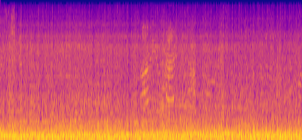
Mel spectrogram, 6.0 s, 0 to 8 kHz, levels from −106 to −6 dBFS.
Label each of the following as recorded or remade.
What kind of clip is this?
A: recorded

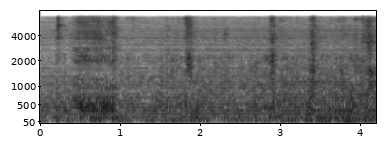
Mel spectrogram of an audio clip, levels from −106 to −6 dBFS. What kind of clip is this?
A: remade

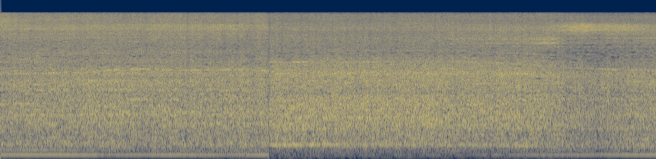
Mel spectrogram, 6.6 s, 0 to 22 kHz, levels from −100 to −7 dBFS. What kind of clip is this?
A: remade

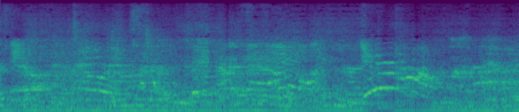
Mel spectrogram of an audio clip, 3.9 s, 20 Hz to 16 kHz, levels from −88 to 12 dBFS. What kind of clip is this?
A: remade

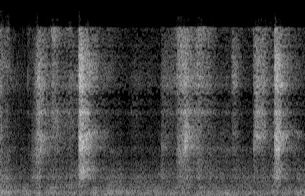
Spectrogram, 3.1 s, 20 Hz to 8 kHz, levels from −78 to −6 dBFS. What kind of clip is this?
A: remade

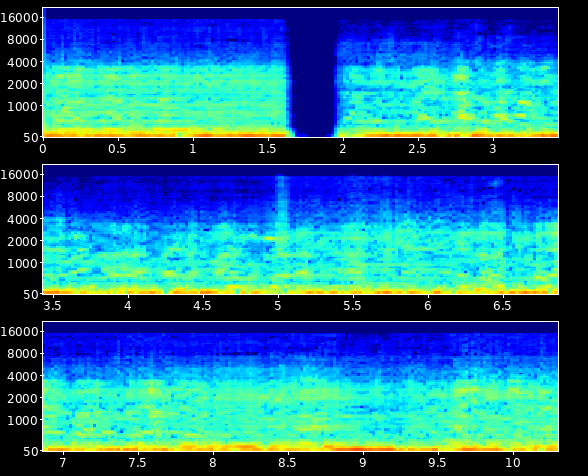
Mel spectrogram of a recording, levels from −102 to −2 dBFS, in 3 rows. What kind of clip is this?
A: remade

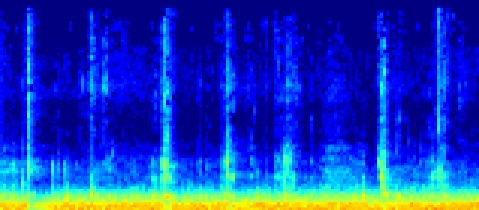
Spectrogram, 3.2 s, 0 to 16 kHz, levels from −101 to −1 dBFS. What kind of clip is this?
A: recorded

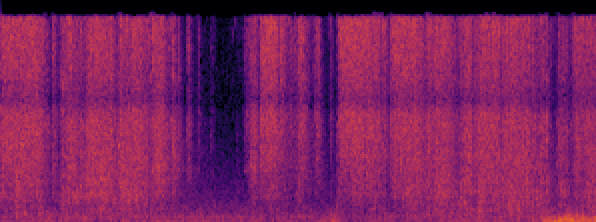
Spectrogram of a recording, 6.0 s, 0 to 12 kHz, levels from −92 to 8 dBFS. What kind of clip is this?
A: recorded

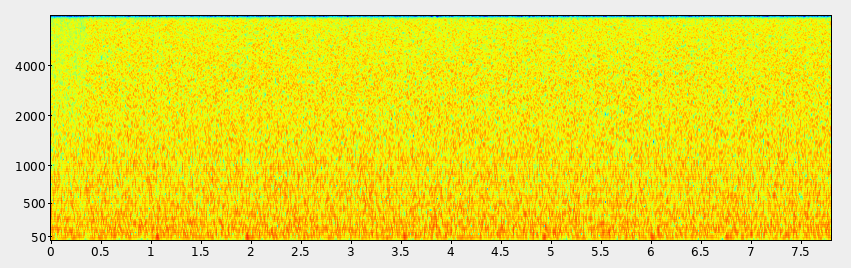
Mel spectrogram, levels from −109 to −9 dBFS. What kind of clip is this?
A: remade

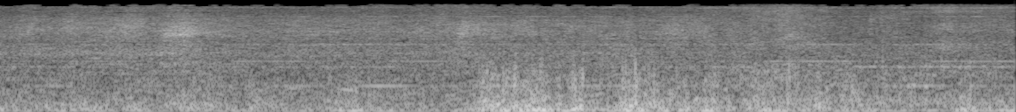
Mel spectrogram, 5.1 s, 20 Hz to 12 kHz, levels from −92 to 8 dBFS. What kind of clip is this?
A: recorded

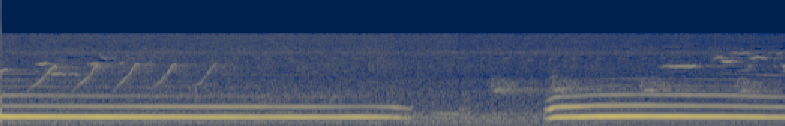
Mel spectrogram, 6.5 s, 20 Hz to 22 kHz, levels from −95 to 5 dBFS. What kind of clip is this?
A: recorded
